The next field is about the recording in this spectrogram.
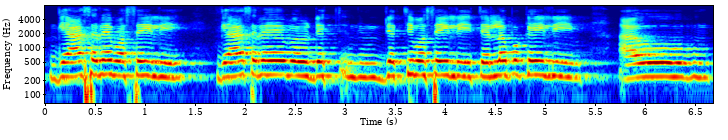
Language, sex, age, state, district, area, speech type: Odia, female, 60+, Odisha, Khordha, rural, spontaneous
